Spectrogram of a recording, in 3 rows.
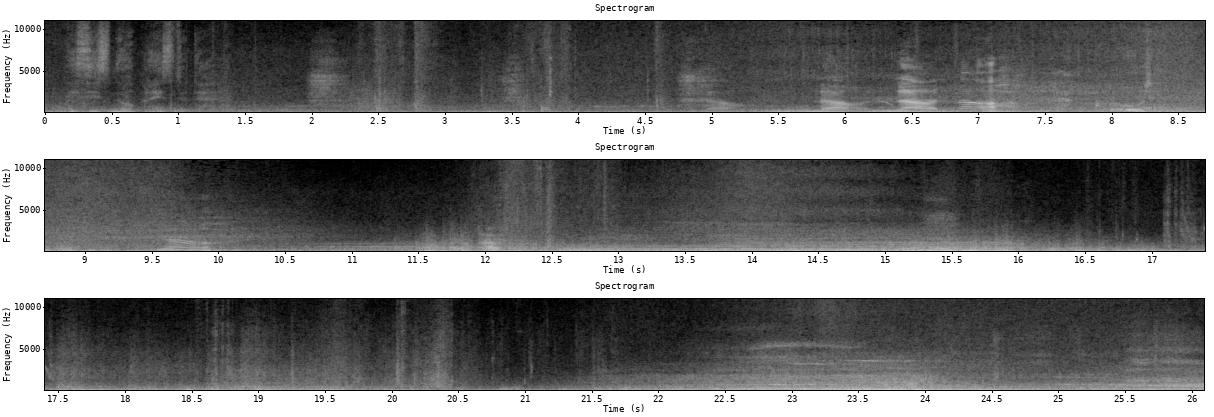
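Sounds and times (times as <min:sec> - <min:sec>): sombre orchestral score: 0:00.0 - 0:17.1, 0:21.4 - 0:26.0
deep low rumble: 0:01.5 - 0:20.2.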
